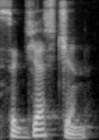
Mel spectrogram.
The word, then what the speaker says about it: suggestion: suggestion that's right it's suggestion because the ti n is after an S make the hard CH sound like chicken suggestion let's look at the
